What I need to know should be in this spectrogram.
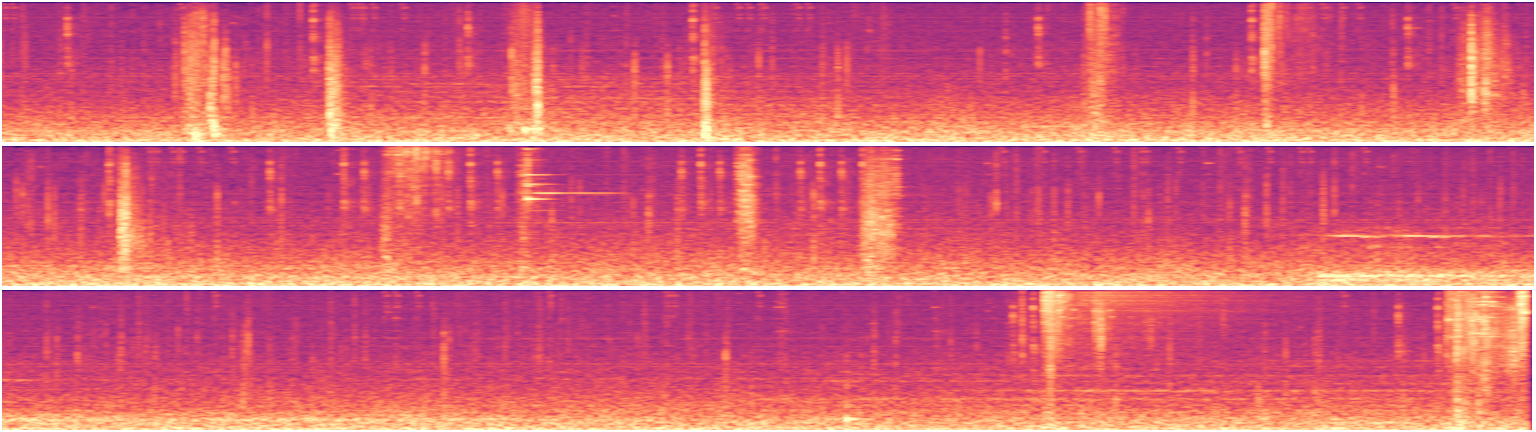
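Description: Short game interface clicks and clinks sound again and again.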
